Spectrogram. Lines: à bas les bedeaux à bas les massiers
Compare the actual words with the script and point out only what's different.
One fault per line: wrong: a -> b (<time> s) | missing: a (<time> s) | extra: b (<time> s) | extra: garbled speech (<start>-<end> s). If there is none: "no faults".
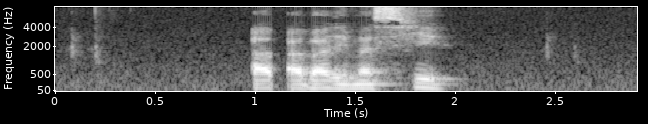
missing: bas les bedeaux (1.1 s)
